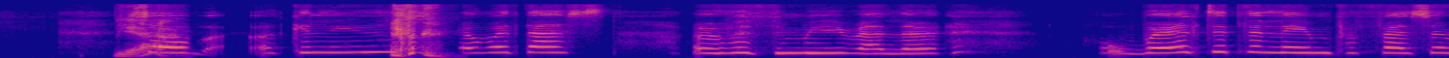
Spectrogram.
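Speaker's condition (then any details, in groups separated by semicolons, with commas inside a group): Dystonia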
